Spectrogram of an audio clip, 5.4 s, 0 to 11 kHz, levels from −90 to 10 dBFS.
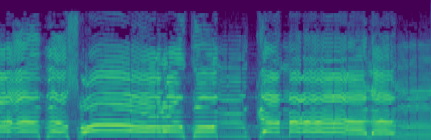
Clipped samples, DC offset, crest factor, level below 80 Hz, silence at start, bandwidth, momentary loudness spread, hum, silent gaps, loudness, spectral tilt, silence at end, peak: under 0.1%; under 0.1%; 12 dB; -80 dBFS; 0 s; 10.5 kHz; 5 LU; none; none; -13 LUFS; 3.5 dB/octave; 0 s; -2 dBFS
